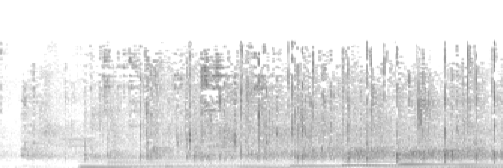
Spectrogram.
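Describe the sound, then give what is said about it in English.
A church audience claps steadily during a sermon in a dense, continuous wash of applause, while sustained keyboard chords swell in underneath after the first half second and hold to the end. “Thank you for that cute clap offering, but I'm very serious, because if you really believe that, you would be shouting right now.”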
